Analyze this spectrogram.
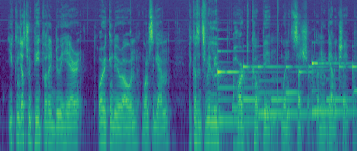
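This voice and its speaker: An enthusiastic voice with ordinary pitch variation speaks over music in the background. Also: man. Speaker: Minecraft builder and tutorial maker. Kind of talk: tutorial narration. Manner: casual, enthusiastic.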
